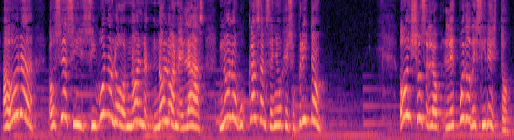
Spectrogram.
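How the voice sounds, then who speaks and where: A very high-pitched woman in her fifties with an Argentine accent testifies fervently on a religious radio program, halting and hesitant, often turning to her listeners as brothers. Soft music plays faintly behind her. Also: very animated. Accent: Argentine Spanish. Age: 50s.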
